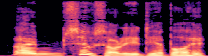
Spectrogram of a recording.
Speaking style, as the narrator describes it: said dreamily

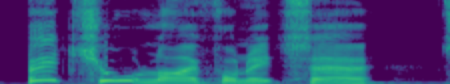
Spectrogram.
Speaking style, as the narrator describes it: said Groat cheerfully

